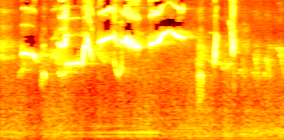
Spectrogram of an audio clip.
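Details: Oriental magpie-robin pouring out loud song, recorded as training for caged kacer that have gone quiet: long wavering whistled phrases in three sustained bursts, followed by short clicks and softer notes.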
